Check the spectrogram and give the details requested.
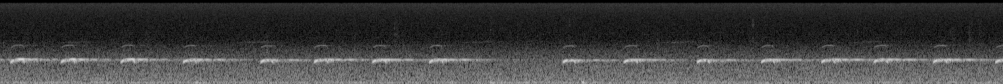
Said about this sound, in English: The northern saw-whet owl is a very tiny owl, but it's very common. It's one of the most common owls in the eastern forests.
